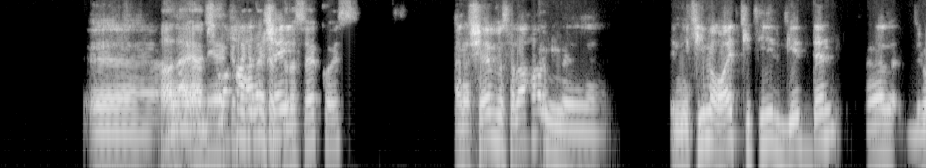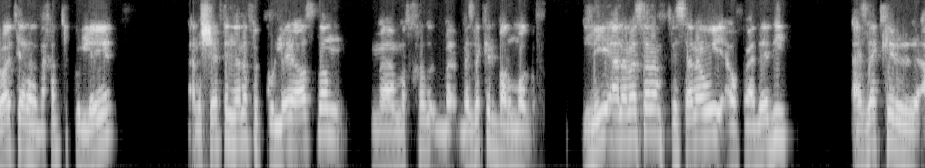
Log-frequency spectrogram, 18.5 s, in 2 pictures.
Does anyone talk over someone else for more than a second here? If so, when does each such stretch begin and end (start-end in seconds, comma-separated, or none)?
1.6-3.0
